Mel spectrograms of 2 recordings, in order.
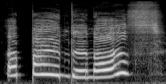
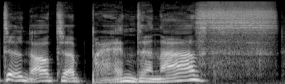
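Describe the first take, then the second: First: Very high, slow cat echo. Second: Very slow, drawn-out, wailing plea; pitiful plea. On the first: Acted. Cat repeats the fox's plea, high echoing voice. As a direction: pipe the echo in a high, drawn-out voice. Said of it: "repeated the cat". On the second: A narrator's reading. Old fox begs the puppet to stay, pitiful. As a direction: drag out every word, begging.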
